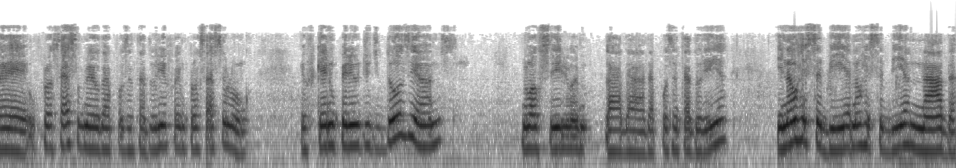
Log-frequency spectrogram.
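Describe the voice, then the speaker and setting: A woman with a normal speaking voice talks at fairly low pitch and a fairly slow pace. Her intonation is fairly even, though her loudness swings widely. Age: 60s. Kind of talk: interview.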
